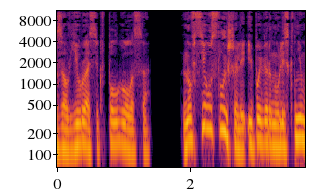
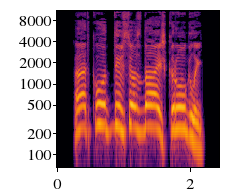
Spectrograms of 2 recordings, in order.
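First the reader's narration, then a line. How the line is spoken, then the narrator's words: Mocking question. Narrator (Russian): насмешливо спросил Овчаренко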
